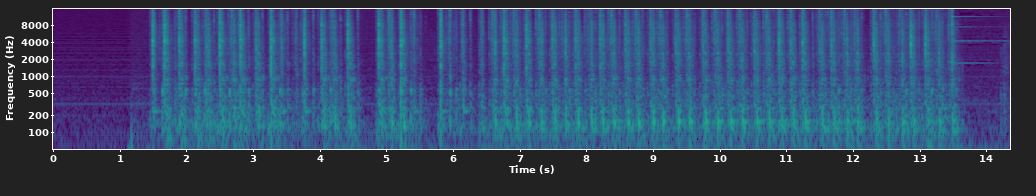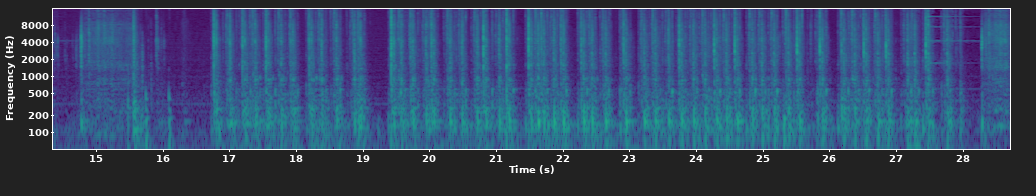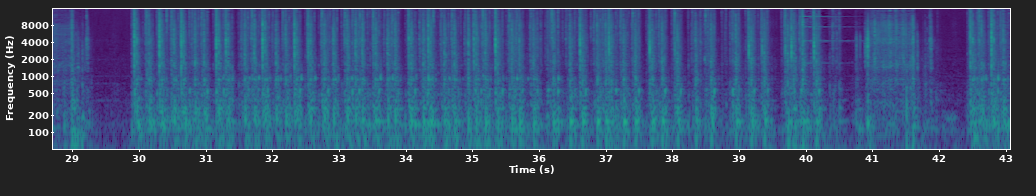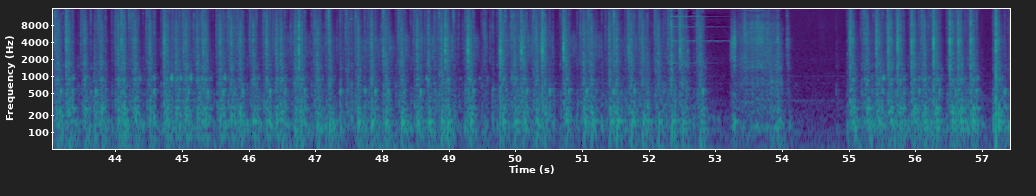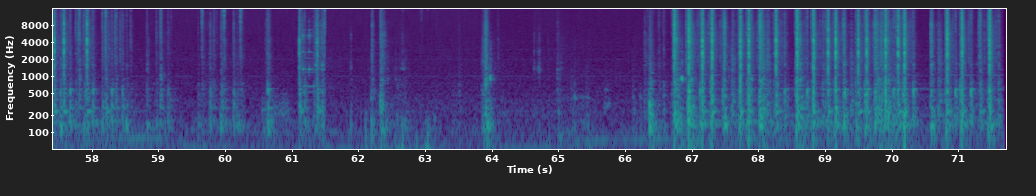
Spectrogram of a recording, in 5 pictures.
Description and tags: manual typewriter with several end returns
